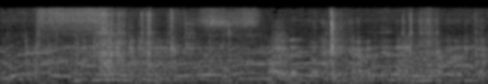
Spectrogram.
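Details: Silhouette Cameo vinyl cutter cutting HTV heat-transfer vinyl for a T-shirt: buzzy, warbling motor whine rising and falling as the head moves back and forth. Sounds horrible but is normal for this cutter.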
